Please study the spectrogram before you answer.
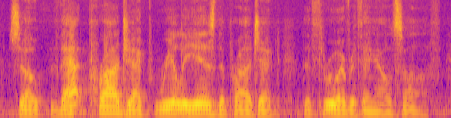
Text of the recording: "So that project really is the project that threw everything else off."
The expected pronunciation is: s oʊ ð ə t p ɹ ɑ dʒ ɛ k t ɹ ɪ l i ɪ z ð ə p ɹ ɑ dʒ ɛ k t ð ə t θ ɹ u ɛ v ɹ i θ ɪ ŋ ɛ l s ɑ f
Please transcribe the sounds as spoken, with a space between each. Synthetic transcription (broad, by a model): s oʊ ð ə t p ɹ ɑ dʒ ɛ k t ɹ ɪ l i ɪ z ð ə p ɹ ɑ dʒ ɛ k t ð ə t θ ɹ u ɛ v ɹ i θ ɪ ŋ ɛ l s ɑ f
